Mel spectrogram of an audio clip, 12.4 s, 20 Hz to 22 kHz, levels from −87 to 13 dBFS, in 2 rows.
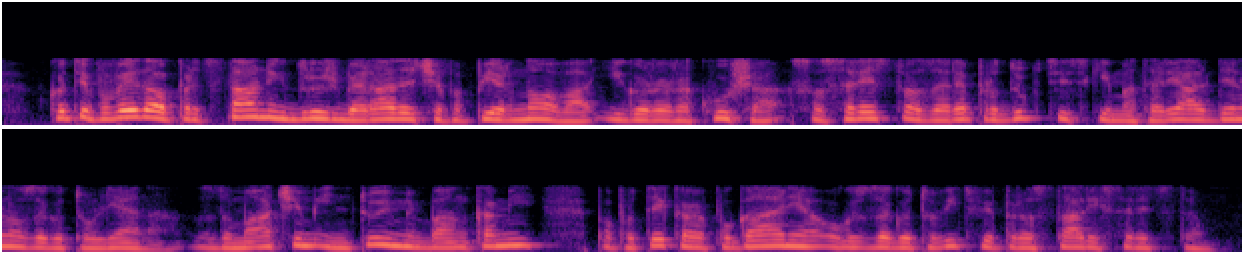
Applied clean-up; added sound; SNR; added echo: none; none; none; none.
